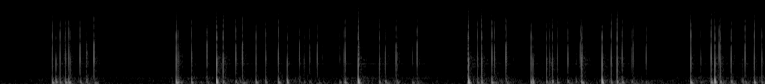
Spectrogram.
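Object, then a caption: Faux leather sheet. Long white acrylic nails tap and scratch quickly on a thin white faux-leather sheet with a snakeskin emboss, draped over something rounded. Bursts of dry, fast clicks and soft scrapes come in clusters separated by short pauses. The hits are mostly low and dull, with very short ring, over a faint steady tone.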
